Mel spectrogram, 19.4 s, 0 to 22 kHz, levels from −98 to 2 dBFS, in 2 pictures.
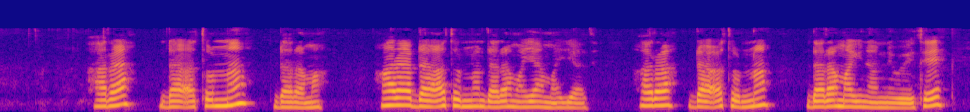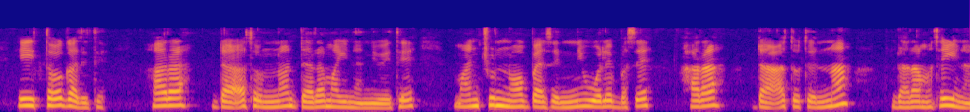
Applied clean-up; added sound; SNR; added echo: none; none; none; none.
